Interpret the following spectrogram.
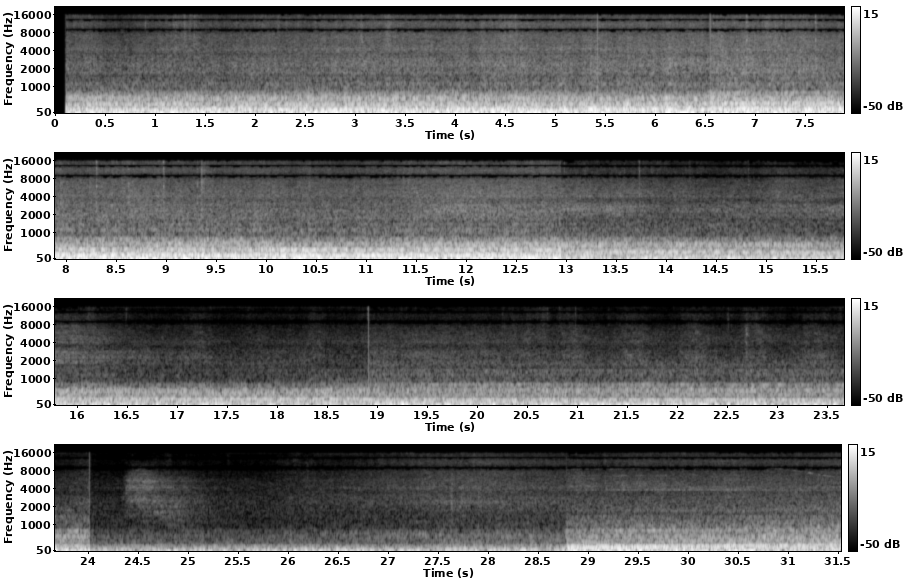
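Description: Jeep Wrangler driving on the highway, heard from inside the cabin: a steady engine and tyre rumble with a hum. The hum drops in pitch and loudness a little under halfway through as the vehicle slows. It quietens further about four-fifths in, then picks up again just before the end.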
